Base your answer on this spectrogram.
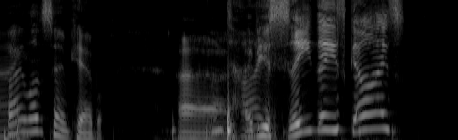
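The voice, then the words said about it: Imitates another person's voice. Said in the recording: “my Sam Campbell impersonation”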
